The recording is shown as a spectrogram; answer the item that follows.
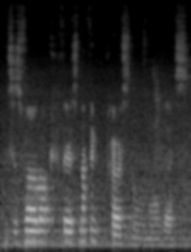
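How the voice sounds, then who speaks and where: A man's voice: a little high, fast talker, reverberant, natural voice, low-quality recording. A man playing an earnest, conflicted undercover police detective, pleading in a radio play. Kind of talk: amateur radio play acting. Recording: faint background noise.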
